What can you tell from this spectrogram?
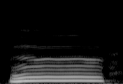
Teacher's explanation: a nasal sound coming from the nose and held for about two counts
